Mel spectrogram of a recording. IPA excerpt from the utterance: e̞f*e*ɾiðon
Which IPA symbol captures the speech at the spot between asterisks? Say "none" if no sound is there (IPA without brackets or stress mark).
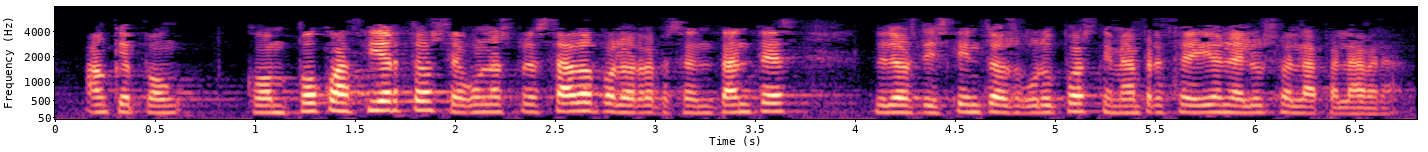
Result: e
